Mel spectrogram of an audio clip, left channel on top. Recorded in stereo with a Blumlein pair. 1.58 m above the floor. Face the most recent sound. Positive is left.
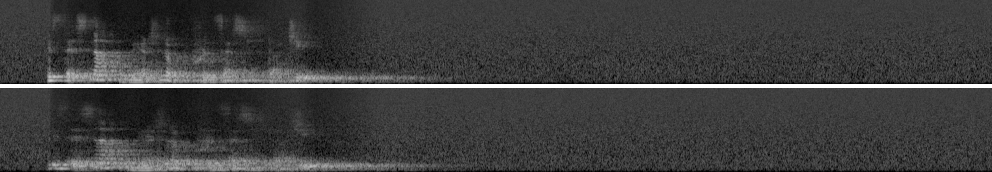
turn(degrees=40)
